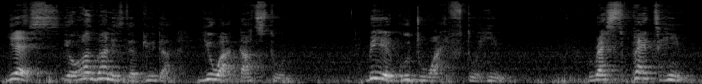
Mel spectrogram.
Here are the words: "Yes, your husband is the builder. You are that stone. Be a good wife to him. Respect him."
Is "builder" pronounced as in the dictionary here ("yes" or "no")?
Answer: no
